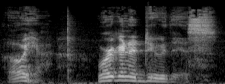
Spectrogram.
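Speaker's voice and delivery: rally yourself, pumped for a fight; ready to fight. Retold or imitated. Spirit of a Southern lady ready to fight, pumped up. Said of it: "it's that kind of tone".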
